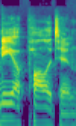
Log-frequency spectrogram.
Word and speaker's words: Neapolitan: Or is that ice cream? Neapolitan. – That's what it is.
